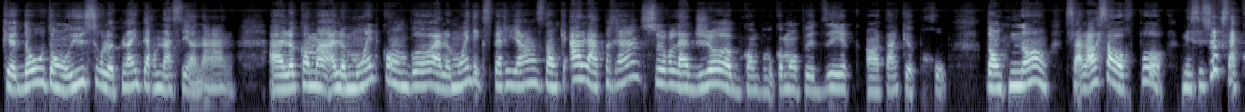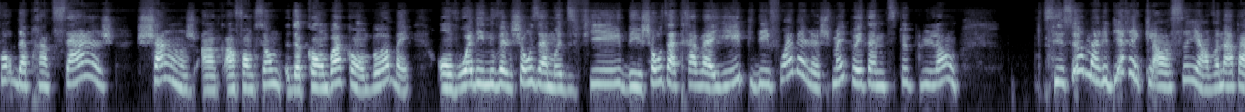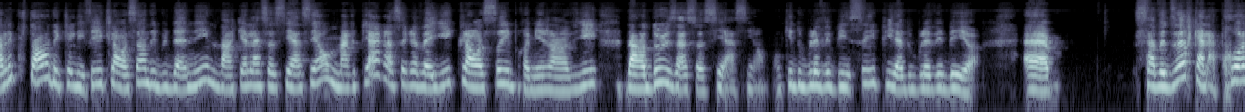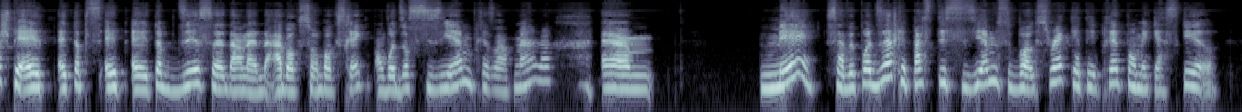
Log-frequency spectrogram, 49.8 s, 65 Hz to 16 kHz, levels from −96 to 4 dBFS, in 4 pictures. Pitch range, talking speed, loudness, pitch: 210-270 Hz, 200 wpm, -23 LUFS, 230 Hz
